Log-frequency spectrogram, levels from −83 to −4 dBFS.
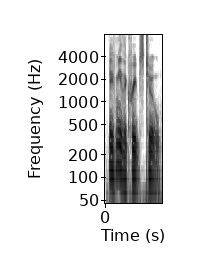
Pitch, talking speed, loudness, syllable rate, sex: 105 Hz, 260 wpm, -16 LUFS, 4.9 syllables/s, male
